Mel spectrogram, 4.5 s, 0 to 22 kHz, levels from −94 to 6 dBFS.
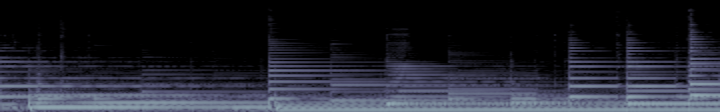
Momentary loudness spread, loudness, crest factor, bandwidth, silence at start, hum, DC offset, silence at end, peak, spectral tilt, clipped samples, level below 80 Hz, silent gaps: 5 LU; -37 LUFS; 16 dB; 8 kHz; 0 s; none; under 0.1%; 0 s; -20 dBFS; -8.5 dB/octave; under 0.1%; -42 dBFS; none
